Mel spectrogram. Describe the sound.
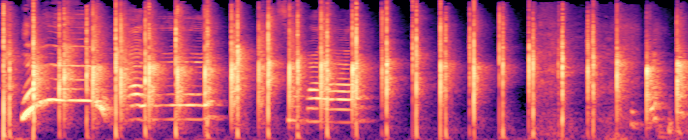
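Steady, rhythmic hand clapping, a couple dozen sharp claps at an even brisk pace, with brief voiced calls rising over the beat early on and midway through.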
